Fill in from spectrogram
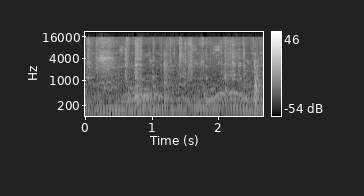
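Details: Pigeons kept in a loft of quality racing birds, with a low, rolling coo rising and falling through the clip against steady room noise and a few clicks.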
